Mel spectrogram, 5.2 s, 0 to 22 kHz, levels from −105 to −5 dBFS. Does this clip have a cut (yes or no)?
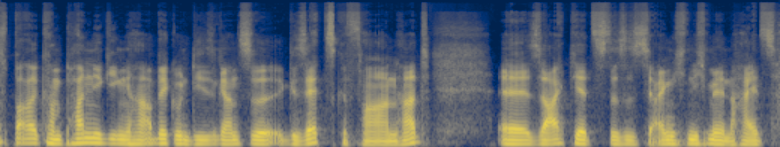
no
